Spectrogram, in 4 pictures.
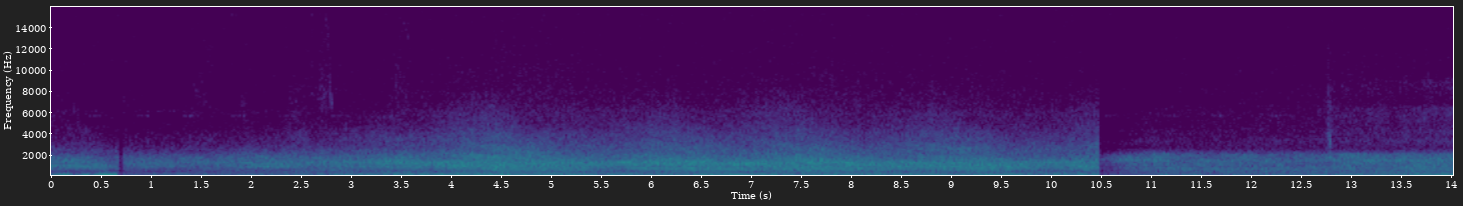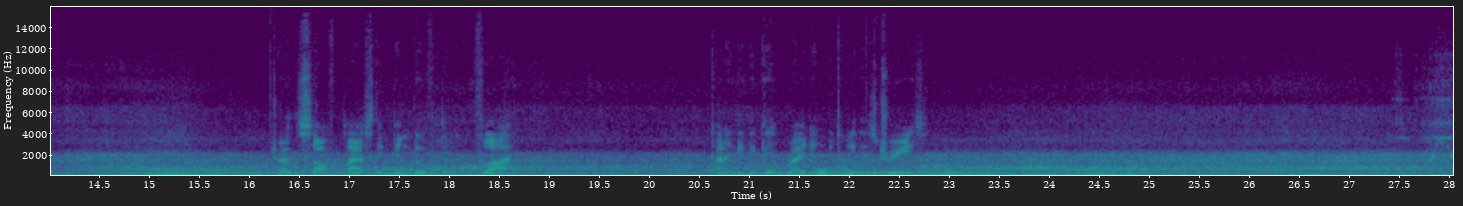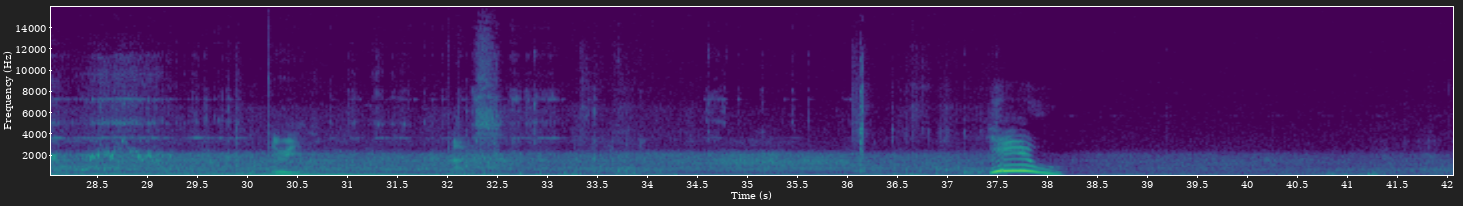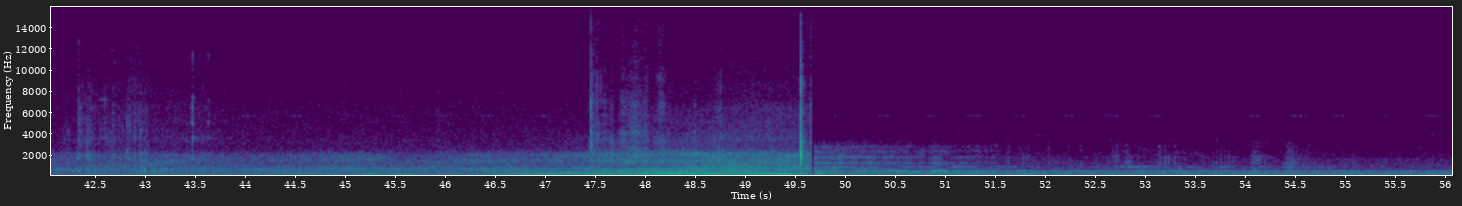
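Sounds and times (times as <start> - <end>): wind buffeting microphone: 0.0 - 0.7, 16.8 - 37.5, 40.4 - 49.8
outdoor background noise: 0.0 - 56.0
fishing reel whirring: 27.0 - 37.4.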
